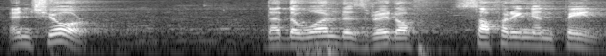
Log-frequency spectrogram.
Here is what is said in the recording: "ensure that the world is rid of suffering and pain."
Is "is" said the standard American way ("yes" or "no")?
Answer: yes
